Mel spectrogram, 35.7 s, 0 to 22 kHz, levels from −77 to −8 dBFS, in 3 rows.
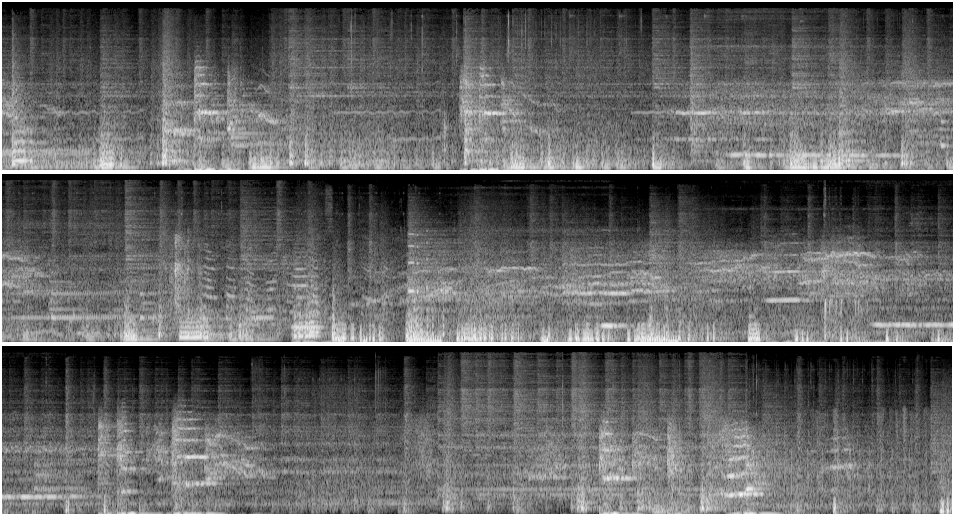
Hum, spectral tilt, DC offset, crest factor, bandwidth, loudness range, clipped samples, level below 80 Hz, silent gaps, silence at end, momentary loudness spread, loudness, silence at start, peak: none; -4.5 dB/octave; under 0.1%; 18 dB; 19 kHz; 4 LU; under 0.1%; -28 dBFS; none; 0 s; 11 LU; -21 LUFS; 0 s; -2 dBFS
